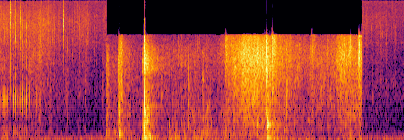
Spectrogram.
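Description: Footsteps on old weathered wooden planks: four hollow thuds, the loudest about two seconds in, with a stretch of rustling from dry leaves and grass.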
